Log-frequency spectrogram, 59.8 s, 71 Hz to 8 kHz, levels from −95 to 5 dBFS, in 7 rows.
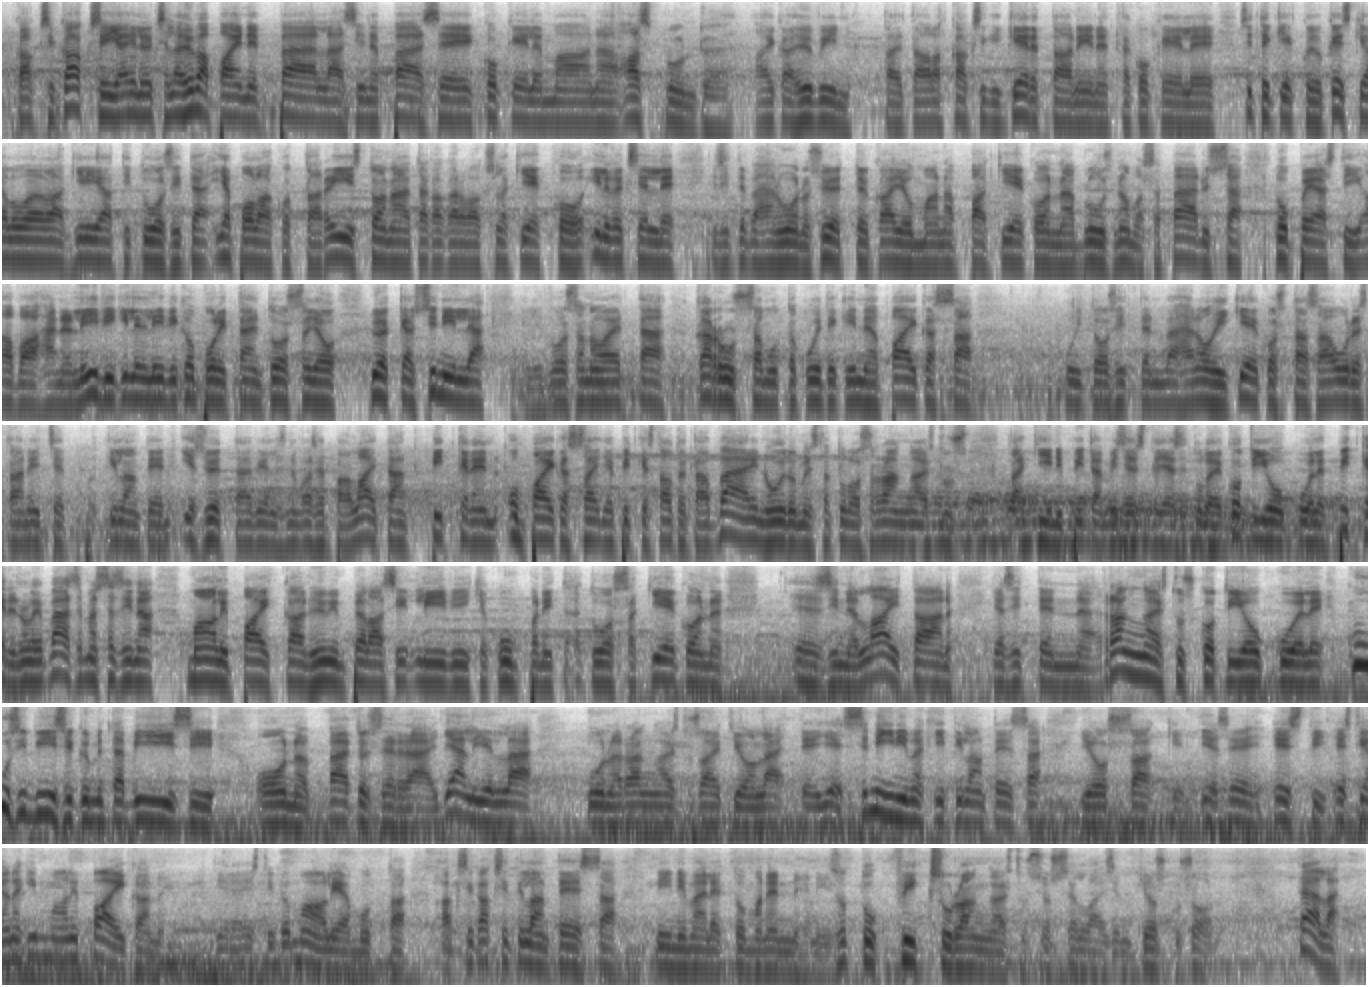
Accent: native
